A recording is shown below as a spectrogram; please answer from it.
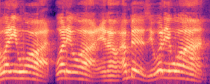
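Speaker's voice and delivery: high, curt impatient "what do you want"; rude busy clerk. Retold or imitated. Old B and H clerk answering a call, mock impatient and curt. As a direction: bark it like a swamped clerk. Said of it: "It used to be you call 'em".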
